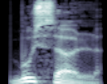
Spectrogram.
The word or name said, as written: boussole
